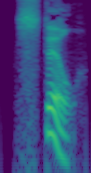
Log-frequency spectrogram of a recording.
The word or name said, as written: still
